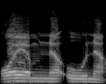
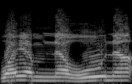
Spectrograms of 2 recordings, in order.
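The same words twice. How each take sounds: First: The middle consonant is a plain glottal stop. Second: The middle consonant is a gargled ghain sound. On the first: "ഹംസ ആയിട്ട് പറയും" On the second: "ഗൈനായിട്ട് പറയും"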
